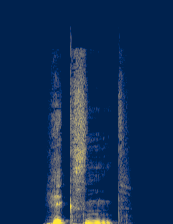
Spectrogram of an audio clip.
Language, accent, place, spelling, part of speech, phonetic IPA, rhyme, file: German, Germany, Berlin, hicksend, verb, [ˈhɪksn̩t], -ɪksn̩t, De-hicksend.ogg
- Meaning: present participle of hicksen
